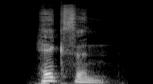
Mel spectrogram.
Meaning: nominative/genitive/dative/accusative plural of Hexe
- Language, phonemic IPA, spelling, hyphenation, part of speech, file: German, /ˈhɛk.sən/, Hexen, He‧xen, noun, De-Hexen.ogg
